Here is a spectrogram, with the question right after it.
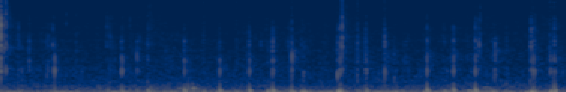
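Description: A small, hollow, blue wired plastic gamepad is held in both hands while thumbs and fingertips press its buttons and tap its shell. The result is quiet, irregular clicks and soft taps, each with a low, dull thump and a brief bright tick that dies away almost instantly.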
